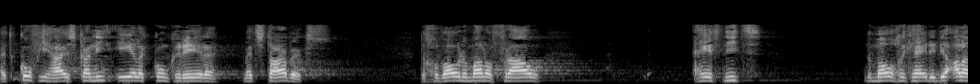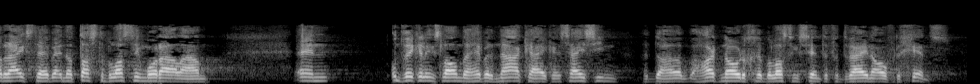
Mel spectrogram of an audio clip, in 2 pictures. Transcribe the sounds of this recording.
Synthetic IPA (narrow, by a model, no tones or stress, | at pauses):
ɦətkɔfiɦœɥskɑnːitɪːɹləkːɔŋkyɾɪːɾə | mɛtstɑɹbœks | d̥əχəʋownəmɑnɔffrʌw | ɦejftnit | dəmowχələkɦejdədiʔɑlərrɛjkstəɦɛbəɛndɑtːɑstəbəlɑstɪŋmoɾaːlaːn | ʔɛn | ɔntʋɪkəlɪŋslɑndəɦɛbəntnaːkɛjkəzɛjzin | dəɦɑɹtnowdəχəbəlɑstɪŋsɛntəɹvəɹdʋɛjnəowvəɹdəχrɛns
